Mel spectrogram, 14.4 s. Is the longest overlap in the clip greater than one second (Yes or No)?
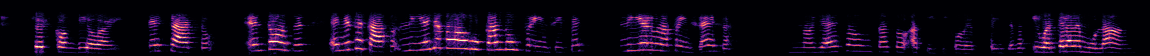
No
